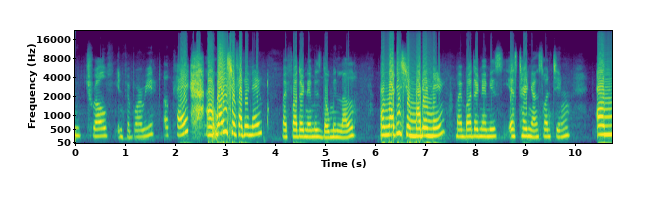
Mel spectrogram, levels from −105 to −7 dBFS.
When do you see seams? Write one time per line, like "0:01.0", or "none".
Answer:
none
